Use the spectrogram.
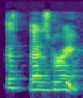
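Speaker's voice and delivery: high-pitched, delighted surprise; pleasantly surprised mom. A narrator's reading. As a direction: praise a child in happy surprise. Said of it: "surprised by the comment".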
